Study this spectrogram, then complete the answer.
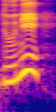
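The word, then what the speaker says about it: נון: 마지막 오늘 눈을 배울게요. 눈은 이렇게 생겼습니다. 아까 카풀은 동그랗지만 눈은 약간 이렇게 생겨서 눈. 50번입니다. 눈. 니은 발음, N 발음이죠. N 발음, 눈.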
